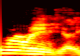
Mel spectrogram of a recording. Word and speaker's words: Arania: And at this time, would you like to talk about the Manual of Arania and your, am I saying that right? – Yes, you are saying it right. – Awesome. – You pronounced it correctly. The last guy didn't pronounce it correctly. Manual of Arania, yes.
